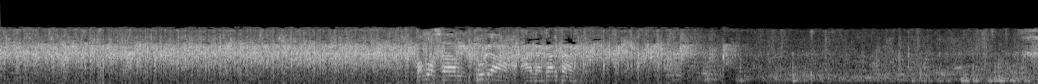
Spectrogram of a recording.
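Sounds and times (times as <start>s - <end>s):
audience applause: 0.0s - 7.8s
speech: 4.3s - 6.0s.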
